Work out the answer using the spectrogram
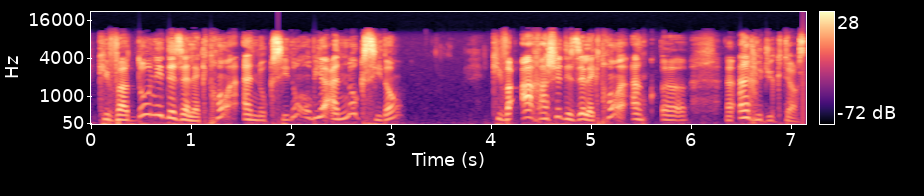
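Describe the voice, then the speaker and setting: Explaining a chemistry exercise in Quebec French, a man breaks it down step by step and keeps asking himself rhetorical questions. He sounds high, bright and forceful, with no echo on the recording.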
